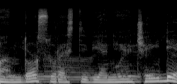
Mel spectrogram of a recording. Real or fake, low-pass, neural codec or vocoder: real; 14.4 kHz; none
